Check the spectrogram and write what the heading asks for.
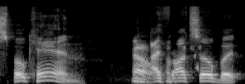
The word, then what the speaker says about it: Spokane: where we had scribed Spokane is pronounced Spokane no I thought so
